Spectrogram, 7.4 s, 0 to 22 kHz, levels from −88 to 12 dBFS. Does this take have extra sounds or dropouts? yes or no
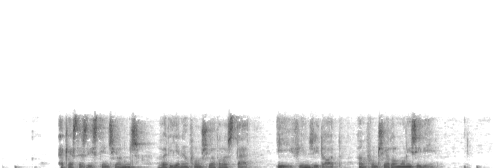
no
